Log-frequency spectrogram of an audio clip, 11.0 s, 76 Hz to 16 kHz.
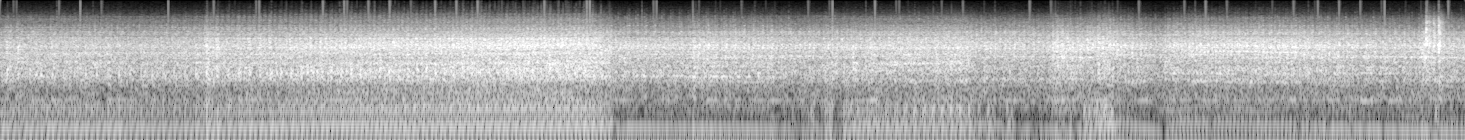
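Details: BSA A65 Thunderbolt twin with Boyer ignition, new plugs and resistor caps, plug gaps closed slightly to cure a misfire under load: even twin beat around four a second, settling to a softer, lower idle, no missed beats; healthy idle.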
